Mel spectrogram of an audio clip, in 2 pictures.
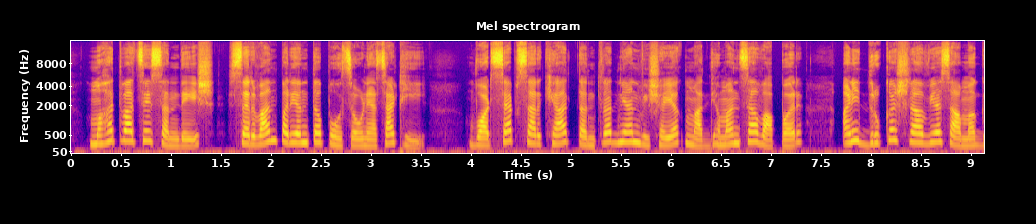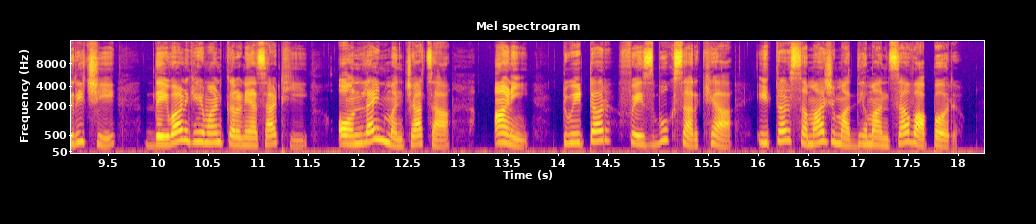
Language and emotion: Marathi, neutral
